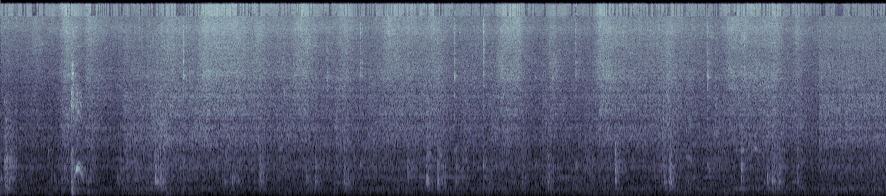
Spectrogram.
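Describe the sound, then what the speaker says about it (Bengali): Spice paste of turmeric, chili powder and salt mixed with water sizzles loudly in a pan while taro stems cook in it, with steady frying hiss and repeated stirring scrapes throughout. "দেখো মশলা কষানো শেষ"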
